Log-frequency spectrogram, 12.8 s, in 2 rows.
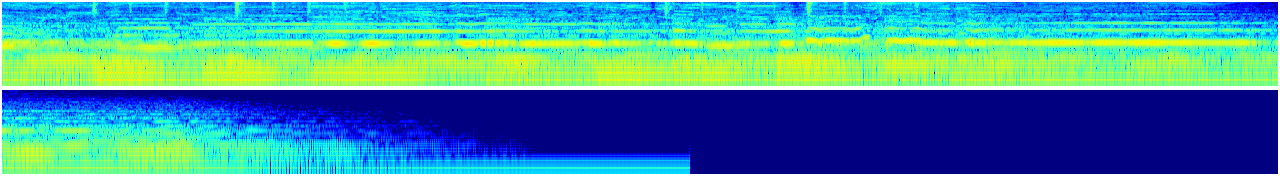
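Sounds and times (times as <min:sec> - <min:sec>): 
music: 0:00.0 - 0:08.9.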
